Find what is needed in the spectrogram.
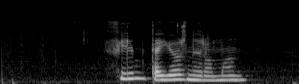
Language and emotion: Russian, neutral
